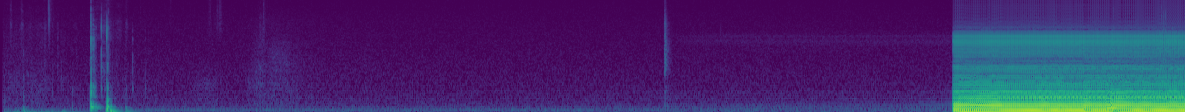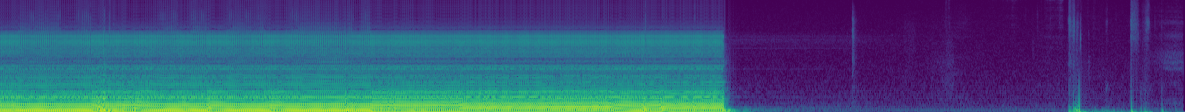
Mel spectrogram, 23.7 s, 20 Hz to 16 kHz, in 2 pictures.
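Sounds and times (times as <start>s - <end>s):
Diezel Herbert buzzing noise: 9.6s - 19.6s.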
